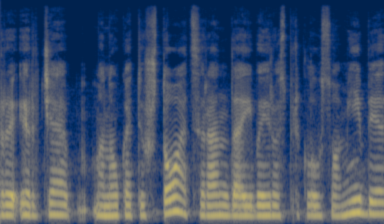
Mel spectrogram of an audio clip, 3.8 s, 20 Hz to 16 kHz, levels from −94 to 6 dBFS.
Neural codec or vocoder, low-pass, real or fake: none; 14.4 kHz; real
